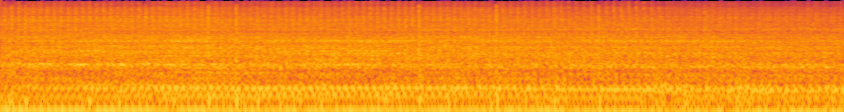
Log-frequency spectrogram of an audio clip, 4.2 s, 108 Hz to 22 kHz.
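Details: 1991 Kawasaki KZ1000 police motorcycle, 52,000–54,000 miles, 1000 LTD carbs, fresh oil, filter and plugs: steady even low thrum, no knocks or grinding, recorded near the airbox while shifting gears; normal running, though it can run rough and needs tuning.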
